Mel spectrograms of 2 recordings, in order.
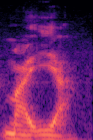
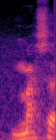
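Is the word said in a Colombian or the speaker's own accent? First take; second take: Colombian; own accent. First: The word is said in a Colombian accent. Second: The word is said in the speaker's own accent. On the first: "un colombiano, ¿cómo diría?" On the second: "malla decimos nosotros"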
